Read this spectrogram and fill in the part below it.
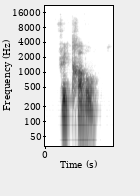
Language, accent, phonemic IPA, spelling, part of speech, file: French, France, /fly də tʁa.vo/, flux de travaux, noun, LL-Q150 (fra)-flux de travaux.wav
- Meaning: workflow (a process and/or procedure in which tasks are completed)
